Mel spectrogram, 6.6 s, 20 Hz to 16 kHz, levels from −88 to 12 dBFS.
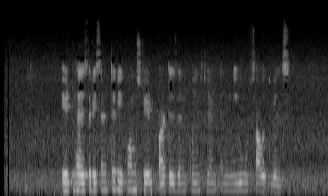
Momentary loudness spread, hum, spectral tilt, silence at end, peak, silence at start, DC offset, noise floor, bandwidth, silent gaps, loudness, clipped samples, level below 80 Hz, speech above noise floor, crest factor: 18 LU; none; -6 dB/octave; 0.1 s; -6 dBFS; 0.2 s; under 0.1%; -48 dBFS; 9.2 kHz; none; -25 LUFS; under 0.1%; -68 dBFS; 23 dB; 22 dB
